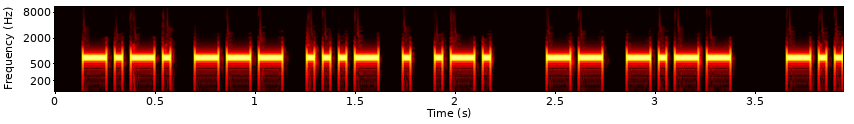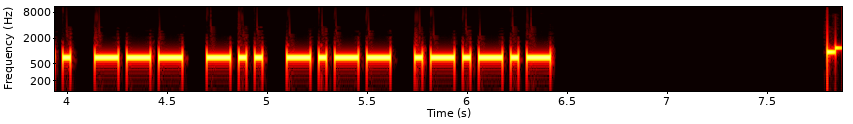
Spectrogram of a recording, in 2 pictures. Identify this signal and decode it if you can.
Morse code, heard as a keyed tone, about 30 wpm, 700 Hz. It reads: COVER MY BODY.
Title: Sentences from Top 1000 Words - Review Part 1 - 30wpm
